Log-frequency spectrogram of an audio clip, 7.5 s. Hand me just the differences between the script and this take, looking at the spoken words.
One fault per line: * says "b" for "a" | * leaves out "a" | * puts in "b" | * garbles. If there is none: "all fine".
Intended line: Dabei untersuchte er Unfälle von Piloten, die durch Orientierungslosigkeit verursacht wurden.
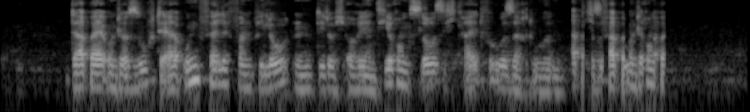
* garbles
